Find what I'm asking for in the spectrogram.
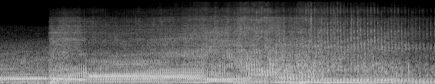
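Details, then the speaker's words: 1987 Honda Fat Cat single-cylinder trail bike, revived after at least 15 years sitting, ridden with the choke accidentally left on: uneven revs hunting between speeds with a labored tone, running rich. Fuel was also flowing from the carb overflow; a float adjustment is suspected. "I completely forgot about the choke and it was running like total garbage."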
